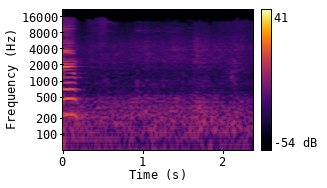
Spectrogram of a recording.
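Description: A man finishes a word, then a steady low hiss and rumble of background noise with no distinct knocks or clicks.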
